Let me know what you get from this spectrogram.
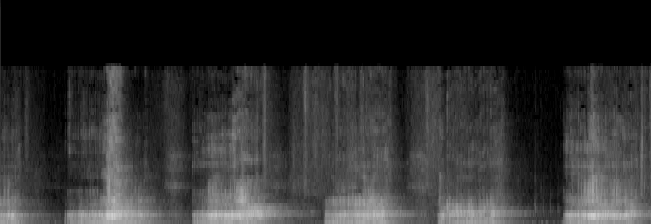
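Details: During a tug-of-war game, a bulldog puppy produces five drawn-out, throaty growls, each roughly a second long, with brief silences between them.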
